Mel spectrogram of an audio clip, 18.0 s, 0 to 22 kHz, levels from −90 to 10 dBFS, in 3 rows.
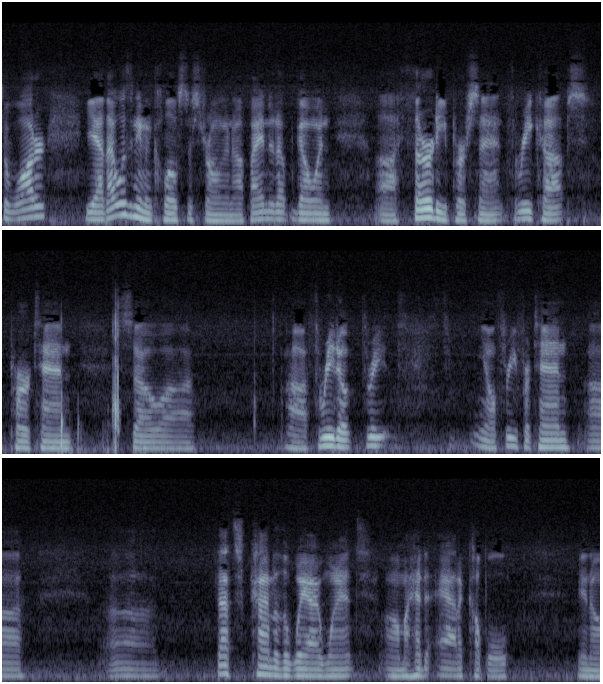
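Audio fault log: No faults detected in this audio.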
